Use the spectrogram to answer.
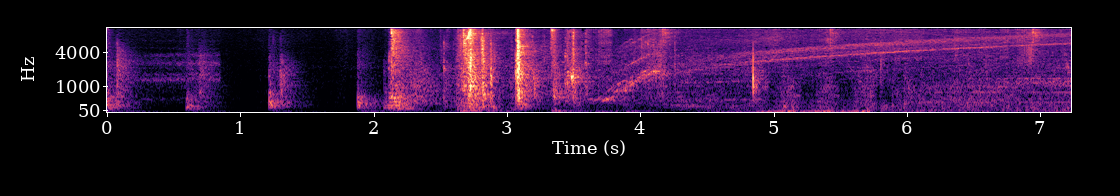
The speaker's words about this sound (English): A gust of air whirled round me as I opened the door.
